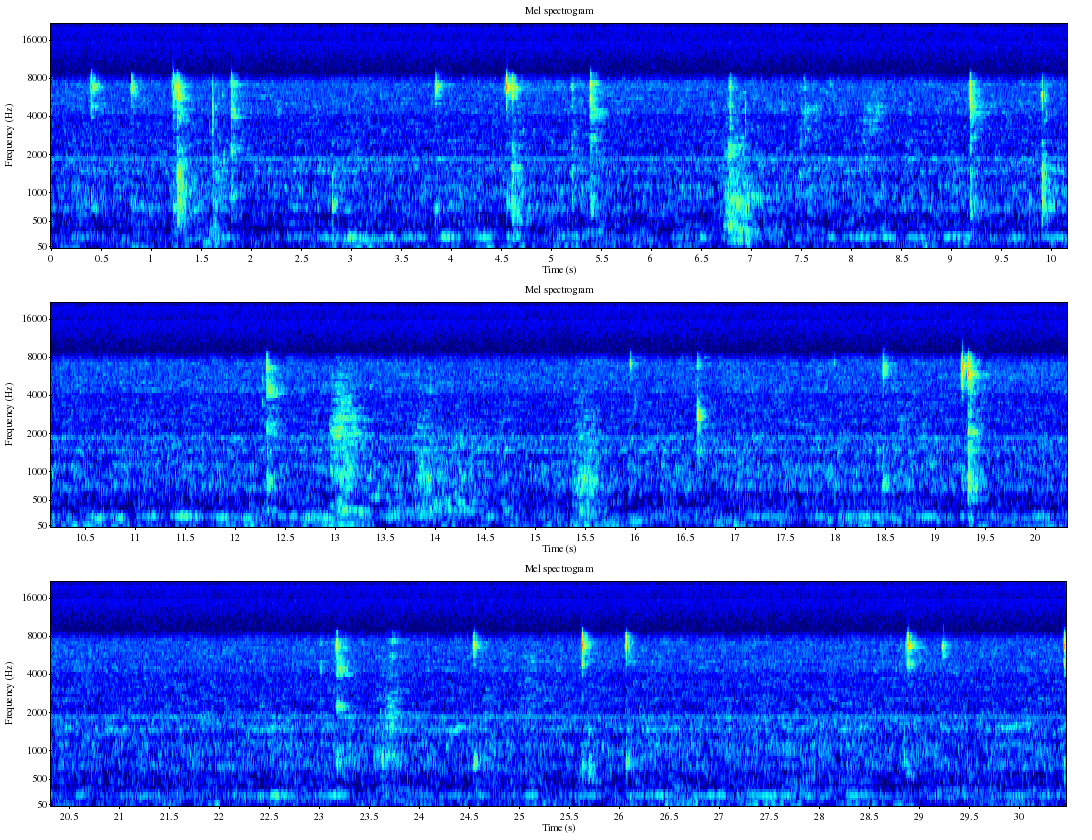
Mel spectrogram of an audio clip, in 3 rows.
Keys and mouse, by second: 0.8 right click, 1.9-3.0 middle drag, 4.0 right click, 5.5-7.0 middle drag, 8.4 ctrl+s, 9.3 shift+click, 12.4-16.0 middle drag, 18.6 shift+click, 23.2 shift+middle click, 24.6-25.8 drag, 26.1-29.1 drag, 29.3-30.4 drag.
